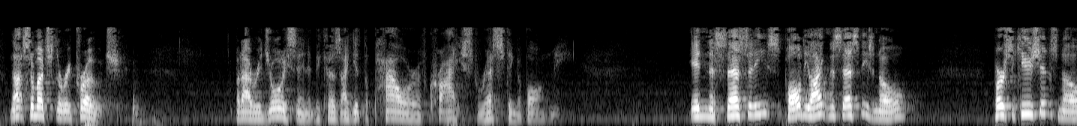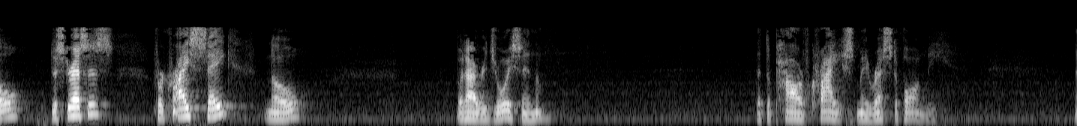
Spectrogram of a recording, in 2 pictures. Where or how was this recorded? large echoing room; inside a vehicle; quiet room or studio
large echoing room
